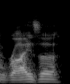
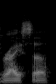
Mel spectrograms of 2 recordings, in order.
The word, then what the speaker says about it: Risa: would right wait is is it pronounced rhiza like like the alchemist or um is it rice oh you know i think you're right i believe it is risa but yeah i i i've had my brain poisoned they just say risa yeah which they're very deliberate on pronouncing it risa which to me is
